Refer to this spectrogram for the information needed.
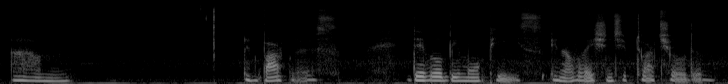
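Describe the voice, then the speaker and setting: Quiet and very slow, a woman speaks with long, frequent pauses. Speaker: author and therapist. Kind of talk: informal talk after book reading. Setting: at home, dim lighting, child sleeping nearby. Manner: quiet, hushed.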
